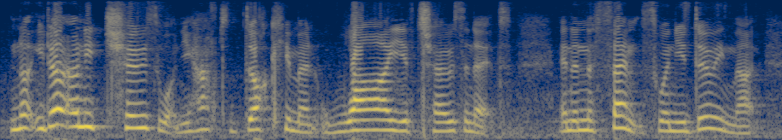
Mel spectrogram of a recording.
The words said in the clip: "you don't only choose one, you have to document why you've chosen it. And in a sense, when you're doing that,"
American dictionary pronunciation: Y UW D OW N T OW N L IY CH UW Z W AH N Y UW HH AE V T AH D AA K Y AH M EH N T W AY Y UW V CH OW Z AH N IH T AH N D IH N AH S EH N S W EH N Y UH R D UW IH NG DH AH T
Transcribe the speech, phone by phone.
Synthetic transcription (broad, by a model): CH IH D OW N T OW N L IY CH UW Z W AH N Y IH HH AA F T AH D AA K Y AH M EH N T W AY Y UW V CH OW Z AH N IH T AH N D IH N AH S EH N S W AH N Y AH R D UW IH NG DH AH T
